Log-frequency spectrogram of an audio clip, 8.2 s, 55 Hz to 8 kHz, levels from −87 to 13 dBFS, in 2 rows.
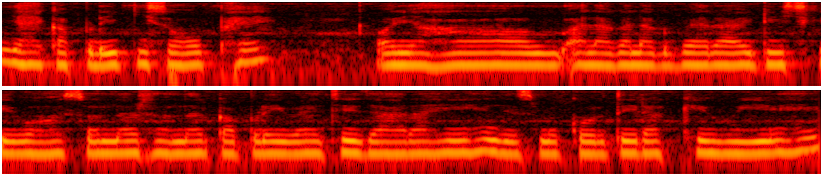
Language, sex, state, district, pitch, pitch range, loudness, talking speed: Hindi, female, Uttar Pradesh, Budaun, 195 Hz, 190-200 Hz, -33 LUFS, 190 wpm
